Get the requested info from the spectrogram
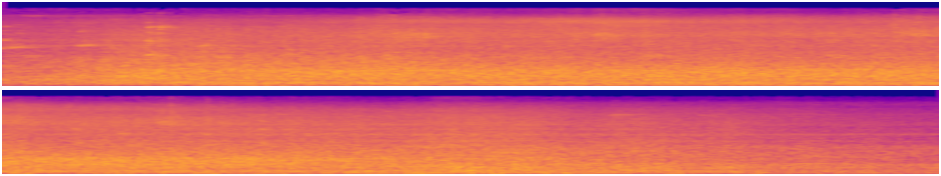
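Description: Hanshin Railway electric train running past on the track, a steady rush of wheel and running noise that swells about a second in and fades away near the end.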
